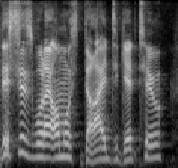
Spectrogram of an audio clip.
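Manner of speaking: very high-pitched, very loud screaming. Retelling being screamed at after nearly crashing the car: imitating Mister Lund screaming. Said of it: "just starts screaming at me".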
